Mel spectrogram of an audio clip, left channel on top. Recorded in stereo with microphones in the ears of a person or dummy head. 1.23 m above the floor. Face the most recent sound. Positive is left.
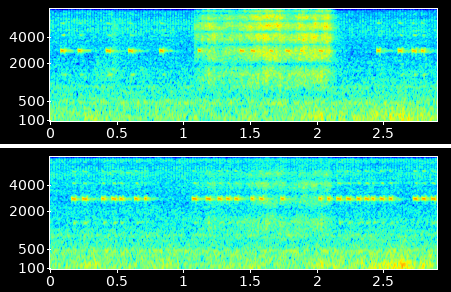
turn(degrees=75)  # may be behind; listen again after turning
